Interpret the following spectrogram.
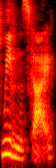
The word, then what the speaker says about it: Swedensky: Uh I won't It's Sweden Sky if you really want that help, but I'm sure you can find in the show notes.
